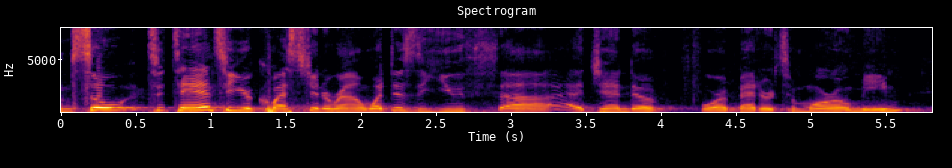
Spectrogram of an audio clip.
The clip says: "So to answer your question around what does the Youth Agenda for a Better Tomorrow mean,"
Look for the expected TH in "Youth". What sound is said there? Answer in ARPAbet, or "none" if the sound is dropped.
TH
